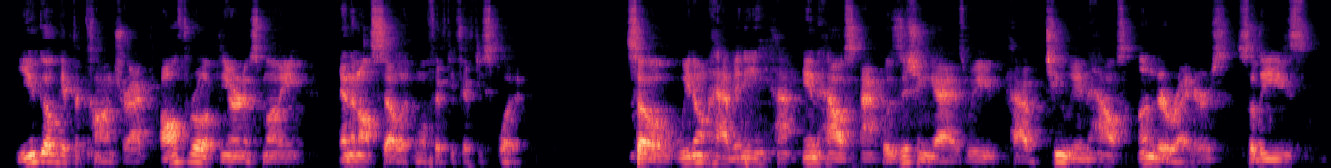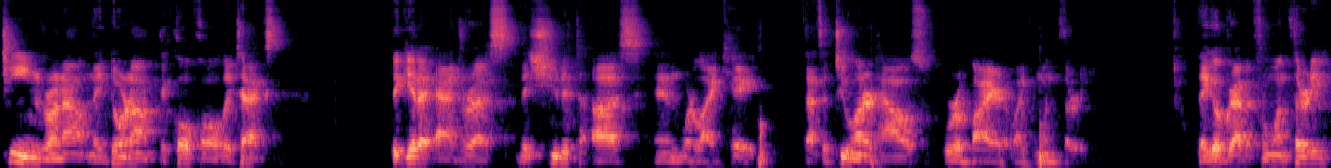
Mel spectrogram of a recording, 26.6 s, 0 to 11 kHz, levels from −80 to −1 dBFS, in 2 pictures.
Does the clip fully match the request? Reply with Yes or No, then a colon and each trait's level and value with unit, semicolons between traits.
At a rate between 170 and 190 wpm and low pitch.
Yes: average, 180 wpm; low, 115 Hz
